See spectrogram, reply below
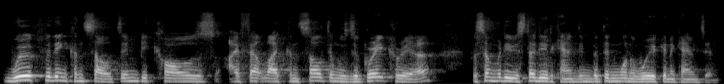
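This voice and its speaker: Speaking a little fast in a warm mid-range voice, a Welsh man in his thirties from South Wales is interviewed casually as a podcast guest. He reflects openly on things, frequently pausing with fillers and starting over.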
